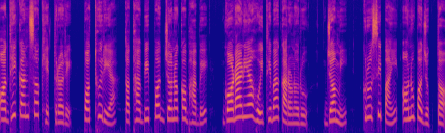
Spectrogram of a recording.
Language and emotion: Odia, neutral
